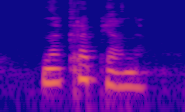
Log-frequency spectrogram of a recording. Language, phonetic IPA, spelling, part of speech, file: Polish, [ˌnakraˈpʲjãnɨ], nakrapiany, adjective / verb, LL-Q809 (pol)-nakrapiany.wav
